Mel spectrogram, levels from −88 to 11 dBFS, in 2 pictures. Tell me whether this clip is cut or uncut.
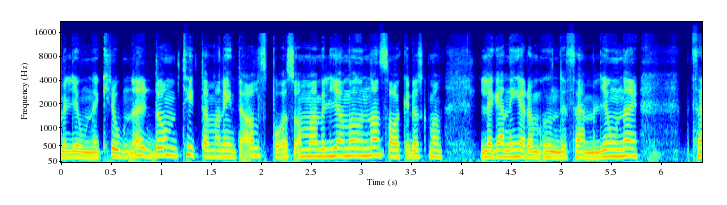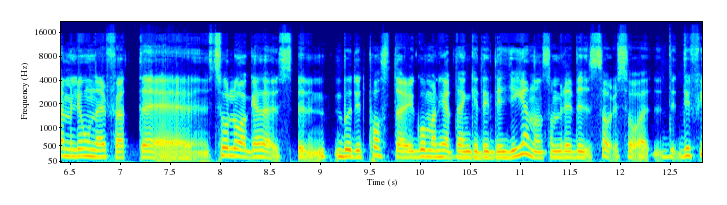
uncut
